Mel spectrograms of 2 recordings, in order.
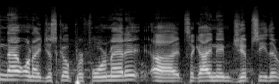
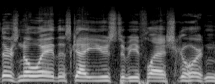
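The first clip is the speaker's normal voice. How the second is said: ordinary talk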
